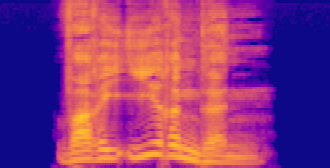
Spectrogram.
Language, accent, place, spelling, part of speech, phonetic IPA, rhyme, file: German, Germany, Berlin, variierenden, adjective, [vaʁiˈiːʁəndn̩], -iːʁəndn̩, De-variierenden.ogg
- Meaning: inflection of variierend: 1. strong genitive masculine/neuter singular 2. weak/mixed genitive/dative all-gender singular 3. strong/weak/mixed accusative masculine singular 4. strong dative plural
